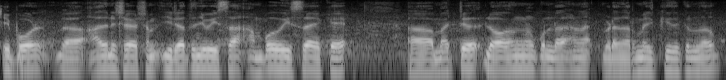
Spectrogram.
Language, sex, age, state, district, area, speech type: Malayalam, male, 45-60, Kerala, Kottayam, rural, spontaneous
